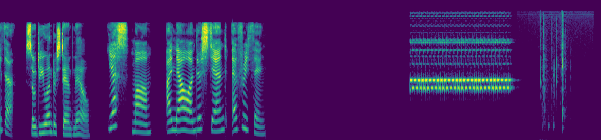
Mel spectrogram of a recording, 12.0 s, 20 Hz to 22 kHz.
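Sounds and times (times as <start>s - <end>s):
warbling telephone ring: 8.2s - 10.4s.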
